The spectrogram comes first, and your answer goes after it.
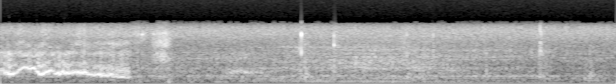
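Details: Domestic cat in a funny cat compilation giving one wavering, moaning meow that rises and falls for just over a second, then fades into quiet room noise with a few faint clicks.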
